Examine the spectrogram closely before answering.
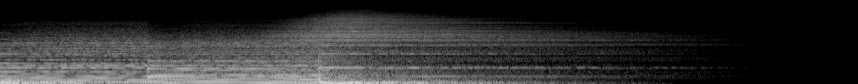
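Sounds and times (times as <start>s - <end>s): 
heroic cinematic background music: 0.0s - 6.0s.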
